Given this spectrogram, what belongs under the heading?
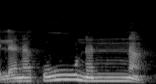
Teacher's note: لنکونن، نون پہ غنہ کریں گے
